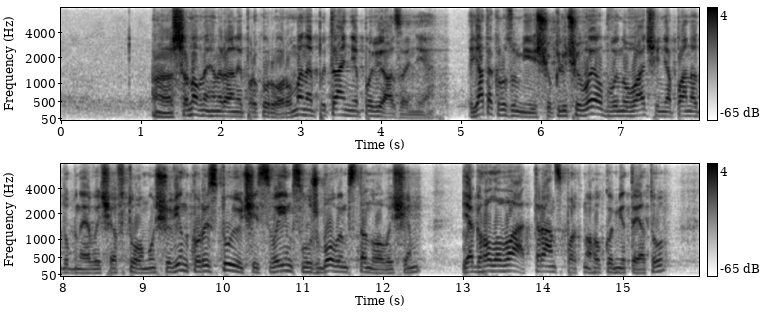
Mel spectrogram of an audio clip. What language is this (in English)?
Ukrainian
